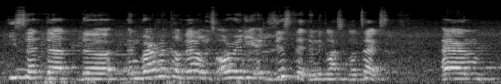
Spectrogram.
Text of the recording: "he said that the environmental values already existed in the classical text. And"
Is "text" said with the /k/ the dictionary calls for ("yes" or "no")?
yes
